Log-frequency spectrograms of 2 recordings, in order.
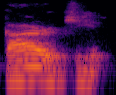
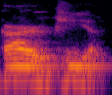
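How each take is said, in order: First: The R is said in the Goiano style. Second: The R is said in the Goiano style.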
